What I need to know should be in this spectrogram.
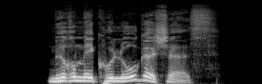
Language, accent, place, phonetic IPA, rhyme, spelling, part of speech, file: German, Germany, Berlin, [mʏʁmekoˈloːɡɪʃəs], -oːɡɪʃəs, myrmekologisches, adjective, De-myrmekologisches.ogg
- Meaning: strong/mixed nominative/accusative neuter singular of myrmekologisch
